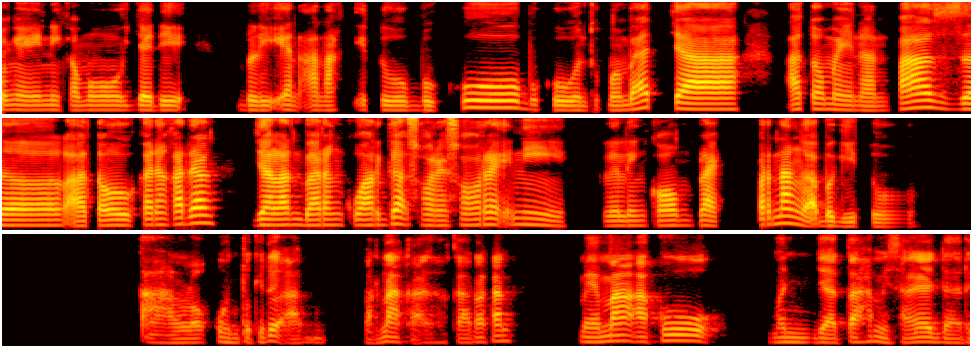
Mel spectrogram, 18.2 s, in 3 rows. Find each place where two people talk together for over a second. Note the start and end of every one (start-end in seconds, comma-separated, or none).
none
